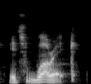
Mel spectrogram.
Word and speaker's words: Warwick: go Warwick England no there's no W in the middle it's Warwick let's call it Warwick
